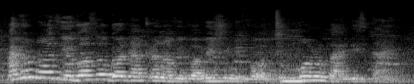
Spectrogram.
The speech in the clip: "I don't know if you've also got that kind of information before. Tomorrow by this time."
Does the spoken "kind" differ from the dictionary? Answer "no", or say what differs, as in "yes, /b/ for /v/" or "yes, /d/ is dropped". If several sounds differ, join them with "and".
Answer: yes, /d/ is dropped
